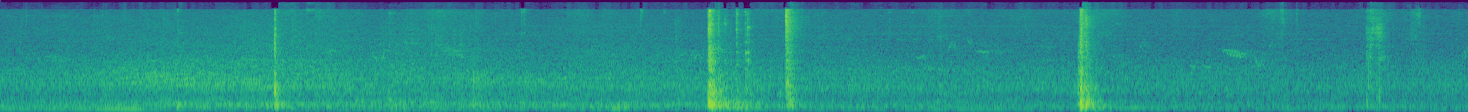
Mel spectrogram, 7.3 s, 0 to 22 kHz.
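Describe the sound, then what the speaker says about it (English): Inside a 2015 Jeep Renegade, the hood release is pulled: a few sharp latch clicks and thuds, one louder pair, over a quiet interior background. "So I'm going to go inside and open the hood."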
